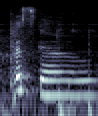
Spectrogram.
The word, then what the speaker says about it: Visco: Visco. All right. You have to say it like that. Visco. Visco. It's Visco. Very manly.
